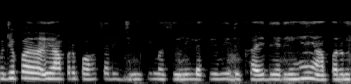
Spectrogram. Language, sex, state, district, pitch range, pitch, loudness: Hindi, female, Uttar Pradesh, Jalaun, 235-255 Hz, 240 Hz, -16 LUFS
